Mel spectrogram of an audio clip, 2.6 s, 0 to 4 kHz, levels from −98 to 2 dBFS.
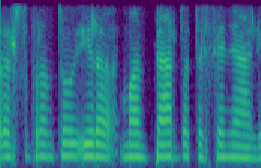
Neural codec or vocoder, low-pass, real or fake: none; 3.6 kHz; real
